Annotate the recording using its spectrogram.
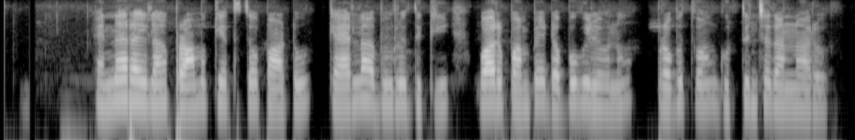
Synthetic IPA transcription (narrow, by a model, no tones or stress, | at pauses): ɛnːɐɾɐjlɐpɾaːmukjɐt̪ɐ̥t̪oːpaːʈukɛːɾɐɭɐːbʱiʋɾud̪ʱːiki | ʋaːɾupɐmpe̞ːɖɐbːuʋiliʋɐnu | pɾɐbʱut̪ʋɐmɡuɾt̪iɲt͡ʃɐd̪ɐnːaːɾu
